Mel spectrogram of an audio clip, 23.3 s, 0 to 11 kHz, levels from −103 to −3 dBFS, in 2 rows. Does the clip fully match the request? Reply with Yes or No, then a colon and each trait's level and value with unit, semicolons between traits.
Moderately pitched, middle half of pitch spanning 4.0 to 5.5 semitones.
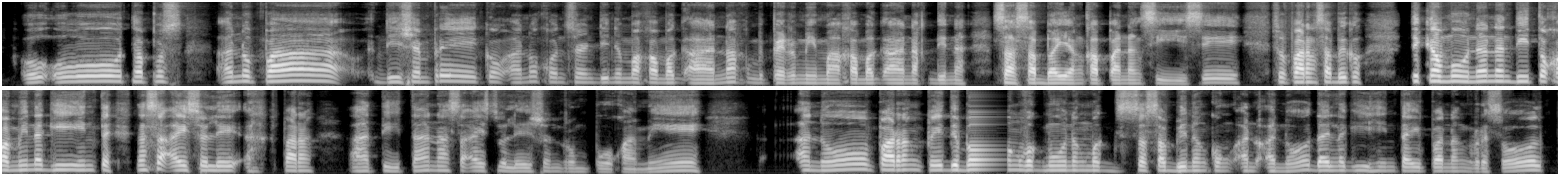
Yes: medium, 165 Hz; average, 4.4 semitones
